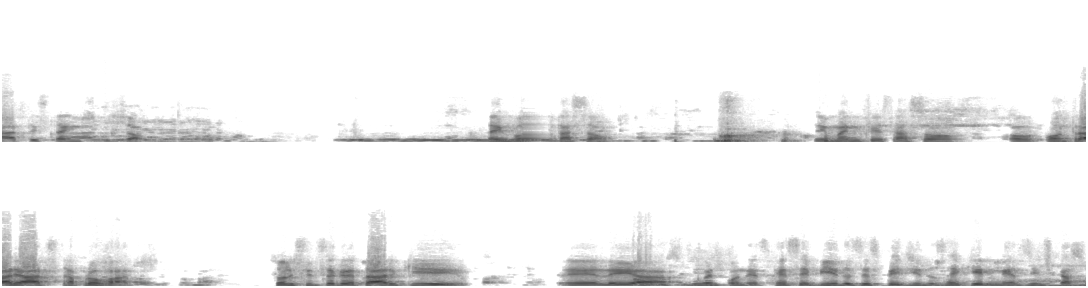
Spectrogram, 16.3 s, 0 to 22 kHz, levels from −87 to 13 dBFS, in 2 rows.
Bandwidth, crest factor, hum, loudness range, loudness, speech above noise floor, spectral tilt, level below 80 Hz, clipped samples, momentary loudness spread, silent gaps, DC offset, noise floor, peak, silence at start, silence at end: 8.6 kHz; 20 dB; none; 8 LU; -26 LUFS; 44 dB; -7 dB/octave; -64 dBFS; under 0.1%; 22 LU; none; under 0.1%; -69 dBFS; -8 dBFS; 0 s; 0 s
